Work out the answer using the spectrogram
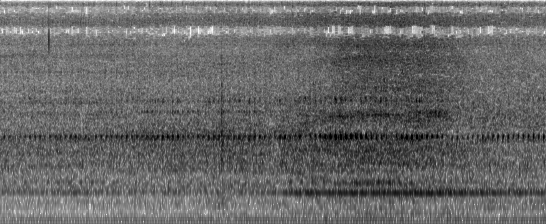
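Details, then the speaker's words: Mazda Miata at idle after adding almost a quart of oil to a transmission that was nearly empty: an earlier noise is gone, but a fast metallic rattle, about four per second, persists over the engine drone. "but you can still hear the rattling in the transmission is pretty"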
